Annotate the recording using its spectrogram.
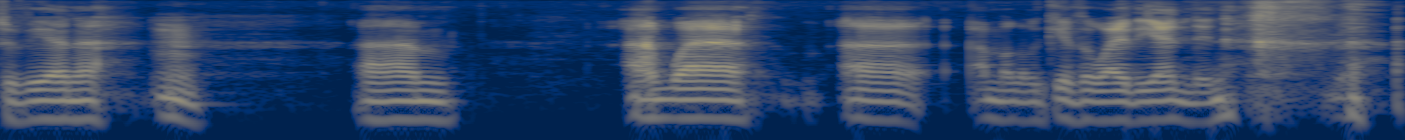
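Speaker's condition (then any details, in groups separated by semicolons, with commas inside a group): No condition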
